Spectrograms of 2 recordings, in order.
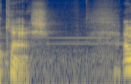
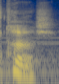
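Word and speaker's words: cache: we can secure the cash and it isn't cash a it's cash trust me I I know how this word is pronounced so I'm going to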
